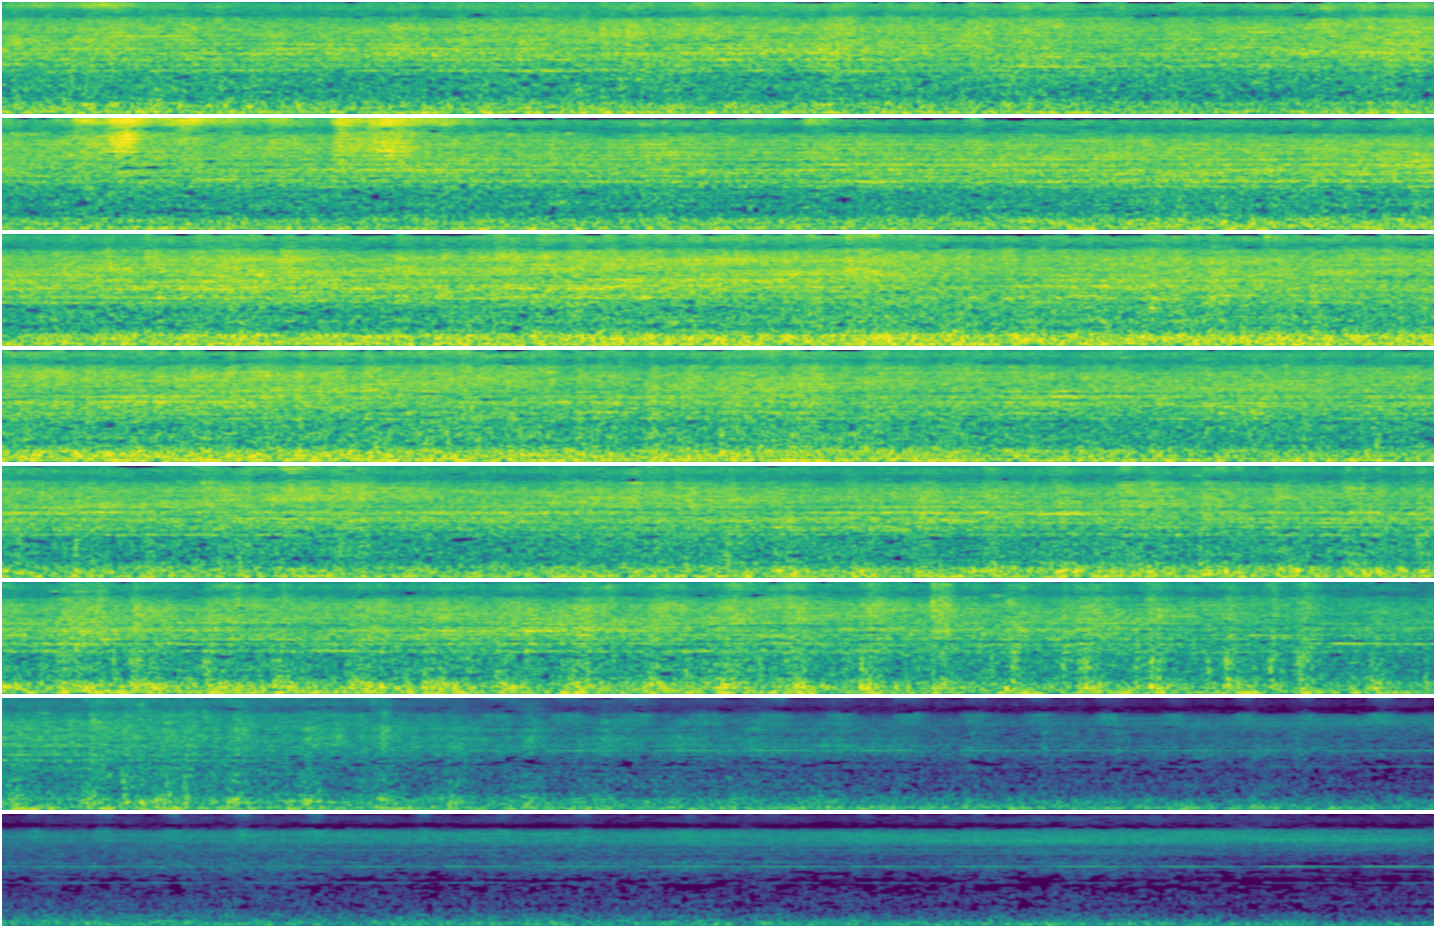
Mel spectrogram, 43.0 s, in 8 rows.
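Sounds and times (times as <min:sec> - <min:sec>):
train wheels rumbling on rails: 0:00.0 - 0:42.9.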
